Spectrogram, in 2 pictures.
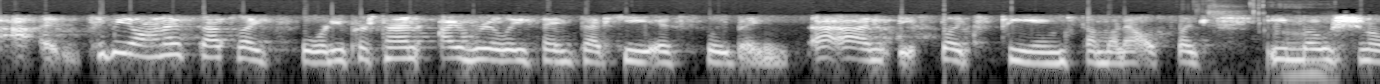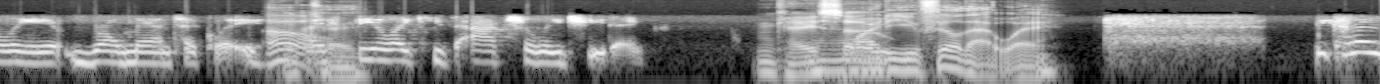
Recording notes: A Phone Prank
